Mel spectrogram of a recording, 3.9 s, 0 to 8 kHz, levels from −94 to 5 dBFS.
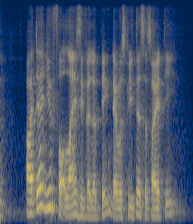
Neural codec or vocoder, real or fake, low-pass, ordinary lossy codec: codec, 16 kHz, about 1 kbps, DyCAST, with the encoder's durations; fake; 7.2 kHz; none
